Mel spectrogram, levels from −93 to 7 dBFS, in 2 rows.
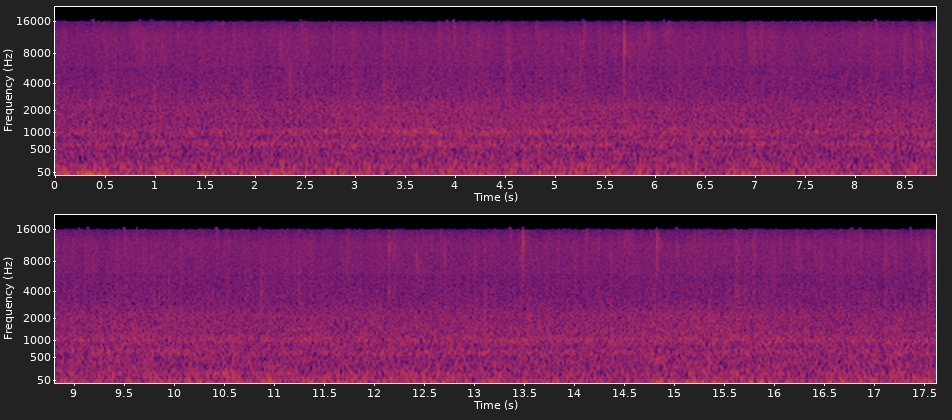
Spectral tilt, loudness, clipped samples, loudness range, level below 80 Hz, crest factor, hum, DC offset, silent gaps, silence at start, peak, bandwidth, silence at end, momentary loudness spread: -1.5 dB/octave; -34 LUFS; under 0.1%; 1 LU; -50 dBFS; 22 dB; none; under 0.1%; none; 0 s; -14 dBFS; 16.5 kHz; 0 s; 1 LU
